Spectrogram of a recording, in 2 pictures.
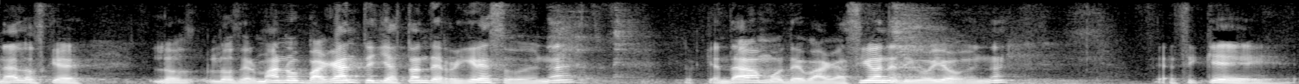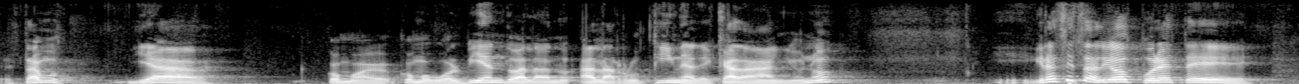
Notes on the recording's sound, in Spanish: fue grabada en en vivo desde iglesia IBSA en Santa Ana California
